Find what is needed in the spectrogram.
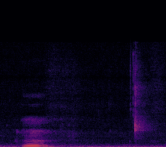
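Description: A man's short wordless 'hmm' as he mulls over the taste of the drink, then a single sharp click, like a lip smack, about a second and a half later.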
